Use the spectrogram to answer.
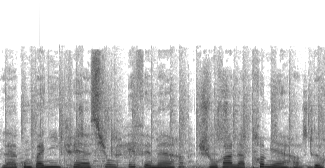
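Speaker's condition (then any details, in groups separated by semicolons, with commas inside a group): No condition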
